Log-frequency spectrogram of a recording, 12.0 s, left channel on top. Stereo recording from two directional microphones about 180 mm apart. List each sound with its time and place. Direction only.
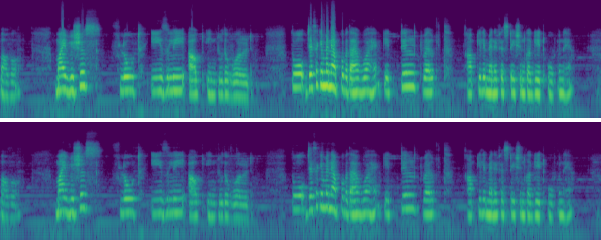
1.1 s speech: 30° left (ahead or behind)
